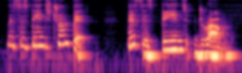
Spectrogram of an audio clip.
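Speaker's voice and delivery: plain reading voice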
